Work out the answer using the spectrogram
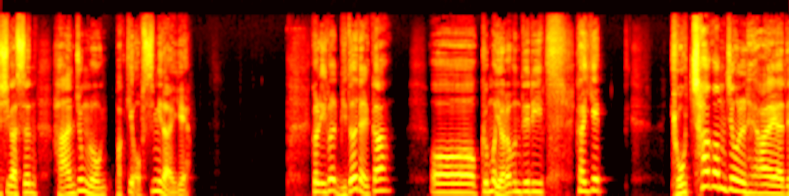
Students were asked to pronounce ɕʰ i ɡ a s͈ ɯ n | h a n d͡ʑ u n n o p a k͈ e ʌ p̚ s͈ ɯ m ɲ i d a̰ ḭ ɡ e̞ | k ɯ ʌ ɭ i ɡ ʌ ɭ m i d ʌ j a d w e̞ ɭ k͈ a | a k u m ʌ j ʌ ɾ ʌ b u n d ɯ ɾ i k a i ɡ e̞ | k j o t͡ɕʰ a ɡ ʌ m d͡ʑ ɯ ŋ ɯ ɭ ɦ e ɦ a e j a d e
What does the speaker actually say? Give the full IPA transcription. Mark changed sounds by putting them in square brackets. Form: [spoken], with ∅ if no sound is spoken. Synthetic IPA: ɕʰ i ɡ a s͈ ɯ n | h a n d͡ʑ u [ŋ] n o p a k͈ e ʌ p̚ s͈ ɯ m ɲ i d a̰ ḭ ɡ e̞ | k ɯ ʌ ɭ i ɡ ʌ ɭ m i d ʌ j a d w e̞ ɭ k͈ a | [ʌ] k [ɯ] m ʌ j ʌ ɾ ʌ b u n d ɯ ɾ i k a i ɡ e̞ | k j o t͡ɕʰ a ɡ ʌ m d͡ʑ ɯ ŋ ɯ ɭ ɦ e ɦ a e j a d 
